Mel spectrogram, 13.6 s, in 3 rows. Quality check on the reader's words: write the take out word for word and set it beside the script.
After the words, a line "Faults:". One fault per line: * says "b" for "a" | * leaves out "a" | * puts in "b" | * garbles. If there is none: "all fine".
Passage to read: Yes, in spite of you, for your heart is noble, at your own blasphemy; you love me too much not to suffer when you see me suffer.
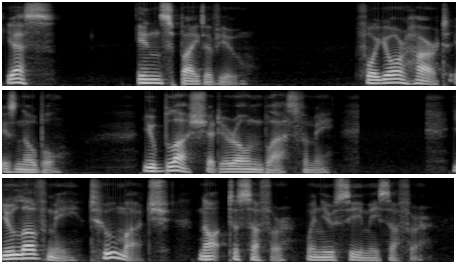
Yes, in spite of you, for your heart is noble, you blush at your own blasphemy; you love me too much not to suffer when you see me suffer.
Faults:
* puts in "you blush"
